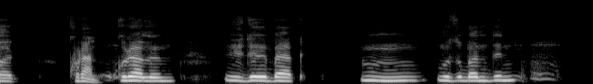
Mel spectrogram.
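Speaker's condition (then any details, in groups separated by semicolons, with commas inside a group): Cerebral palsy; 40 years with condition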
